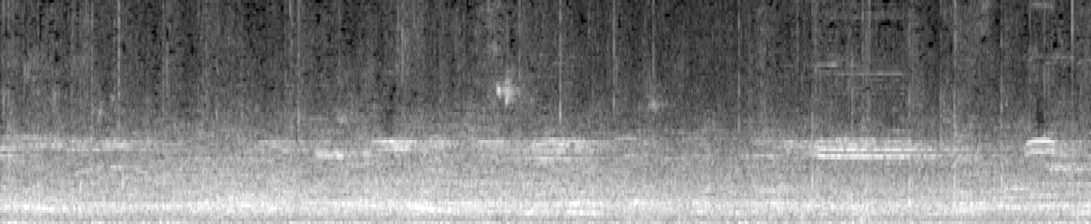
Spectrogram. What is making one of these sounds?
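A crowd murmurs and chatters in a large echoing hall.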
